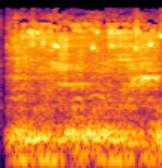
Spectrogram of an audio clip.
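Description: Basketball arena game sound: a ball being dribbled on the hardwood court over a steady low crowd and arena murmur. The sound drops out for an instant at the start as the highlight clip changes.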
